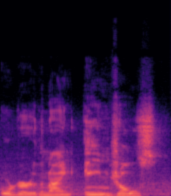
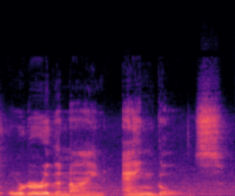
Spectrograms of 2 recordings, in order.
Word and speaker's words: Order of the Nine Angles: of the Nine Angles, they're mispronouncing them in the news, calling it Order of the Nine Angels. It's not Order of the Nine Angels. It's Order of the Nine Angles, or O9A, or O9A.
